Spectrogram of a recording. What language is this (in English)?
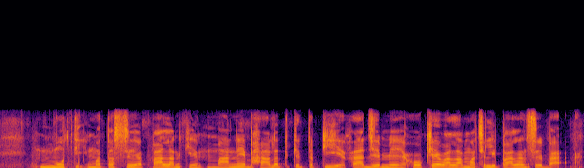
Bhojpuri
